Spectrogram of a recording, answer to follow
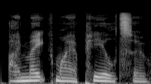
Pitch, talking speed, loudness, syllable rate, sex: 150 Hz, 200 wpm, -21 LUFS, 4.4 syllables/s, male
